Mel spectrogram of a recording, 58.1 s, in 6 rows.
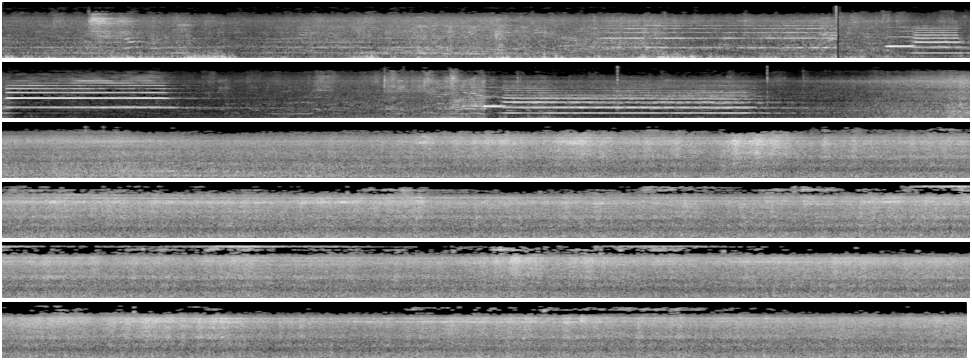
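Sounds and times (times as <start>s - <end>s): freight train passing: 0.0s - 58.0s
wheels clattering on rails: 19.2s - 58.0s.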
